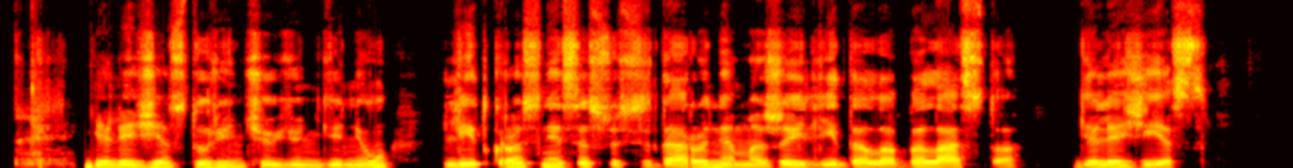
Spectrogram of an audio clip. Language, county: Lithuanian, Vilnius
